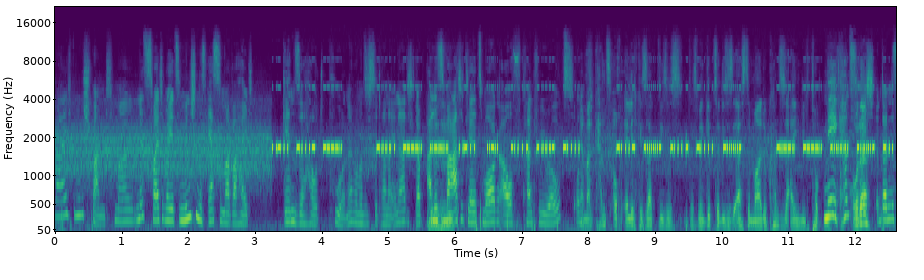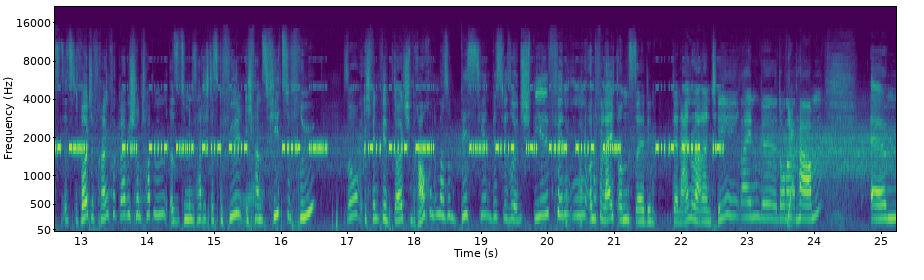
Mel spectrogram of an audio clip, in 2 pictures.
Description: Hellschreiber (Feld-Hell, 122.5 baud), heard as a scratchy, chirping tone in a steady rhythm, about 1700 Hz, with static crashes. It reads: THE FESTIVAL WOULD BECOME KNOWN AS THE CHIANG MAI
